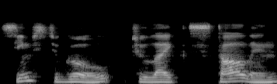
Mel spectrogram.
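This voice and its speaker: A man speaks with a Portuguese accent at a medium pitch. His voice is somewhat breathy. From Portugal. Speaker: video critic / commentator. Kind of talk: commentary on a played video. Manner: halting, many repetitions.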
